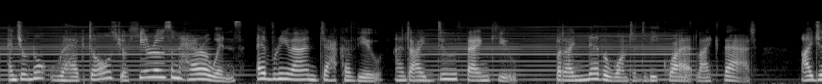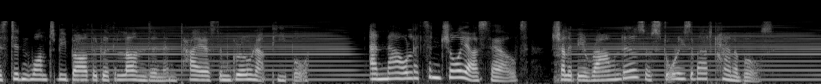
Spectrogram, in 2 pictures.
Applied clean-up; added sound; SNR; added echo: none; Bowed string instrument; 14 dB; none.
